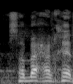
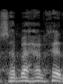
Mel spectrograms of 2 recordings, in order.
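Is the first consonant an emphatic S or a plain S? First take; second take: emphatic; plain. First: It begins with an emphatic, heavy S sound. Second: It begins with a plain, light S sound. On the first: This is the intended phrase. "وإذا قال صباح الخير" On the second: "ينطقها سين"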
